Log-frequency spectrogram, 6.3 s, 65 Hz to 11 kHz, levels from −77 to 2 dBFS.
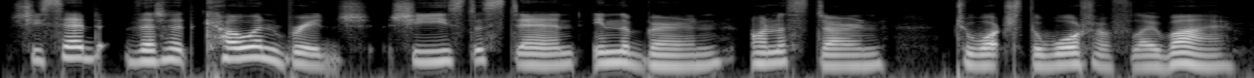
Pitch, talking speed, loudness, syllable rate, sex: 175 Hz, 210 wpm, -19 LUFS, 4.7 syllables/s, female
